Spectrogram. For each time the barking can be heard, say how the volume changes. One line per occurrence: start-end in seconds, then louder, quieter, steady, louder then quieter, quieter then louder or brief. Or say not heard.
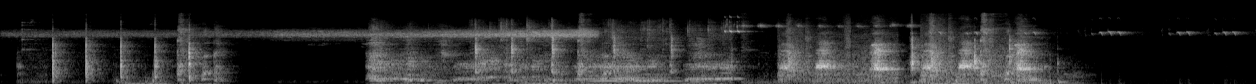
3.6-10.3 louder.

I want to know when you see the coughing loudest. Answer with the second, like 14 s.
10 s.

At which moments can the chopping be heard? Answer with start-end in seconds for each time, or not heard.
0.1-2.0, 4.7-6.8, 8.9-10.7.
